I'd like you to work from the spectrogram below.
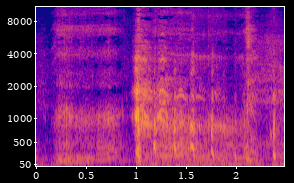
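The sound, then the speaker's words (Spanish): A person imitates snoring with a loud, rough, rattling throat sound that surges suddenly after a quieter breathy stretch, then sputters on in uneven bursts, alone. “Ah, vato, está en gacho roncar, yo soy ronco.”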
